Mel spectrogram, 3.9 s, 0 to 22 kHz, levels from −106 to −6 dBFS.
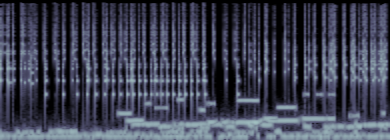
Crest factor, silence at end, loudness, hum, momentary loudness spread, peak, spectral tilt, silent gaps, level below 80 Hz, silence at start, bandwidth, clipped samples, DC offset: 22 dB; 0 s; -33 LUFS; none; 2 LU; -14 dBFS; -2 dB/octave; none; -48 dBFS; 0 s; over 20 kHz; under 0.1%; under 0.1%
